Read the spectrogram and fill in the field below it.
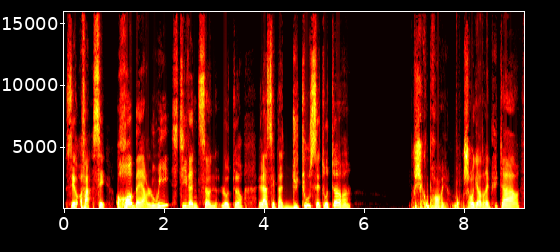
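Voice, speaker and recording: Man vlogger with a cold, rambling and exasperated, very lively intonation, dry close sound. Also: fairly high pitch, a little slow, no room sound. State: stuffy head cold. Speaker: vlogger and collector. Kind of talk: casual monologue vlog.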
